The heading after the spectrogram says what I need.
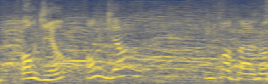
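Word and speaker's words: Enghien: Eugène, comment vous prononcez Anguien. Anguien.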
